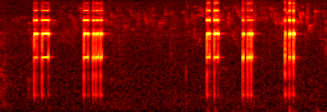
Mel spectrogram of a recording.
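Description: A Mangoost metal detector beeps in short paired and triple electronic bursts, separated by silent gaps, clear and close, reacting to a phone.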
